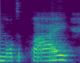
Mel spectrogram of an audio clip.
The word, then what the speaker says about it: multiply: It's a Y, but it sounds like an I. Multiply.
